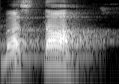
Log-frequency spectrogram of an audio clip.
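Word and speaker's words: بسطة: Nah, kemudian bastah. Tulisan shad harus dibaca sin. Nah, ini. Fil khalqi bastah. Bukan bas. Fil khalqi bastah. Kalau sin itu agak ditarik. Fil khalqi bastah.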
